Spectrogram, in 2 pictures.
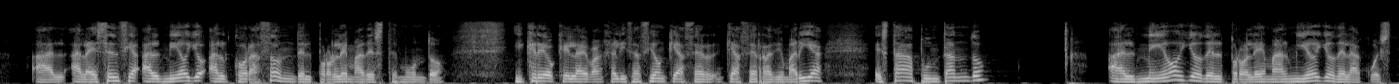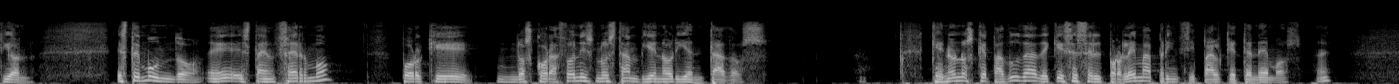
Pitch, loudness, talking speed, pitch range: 130 Hz, -22 LUFS, 135 wpm, 120-150 Hz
